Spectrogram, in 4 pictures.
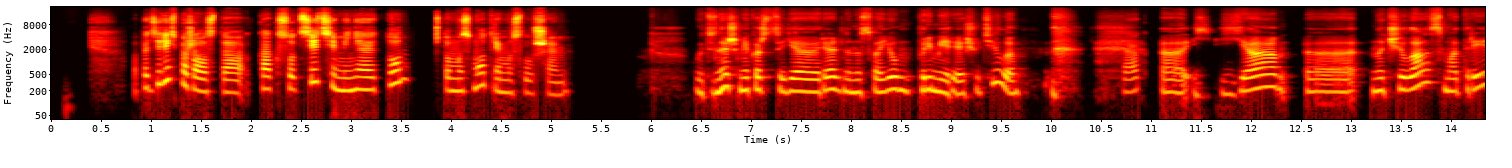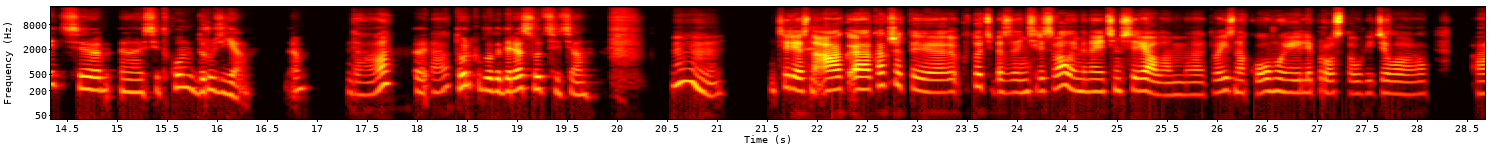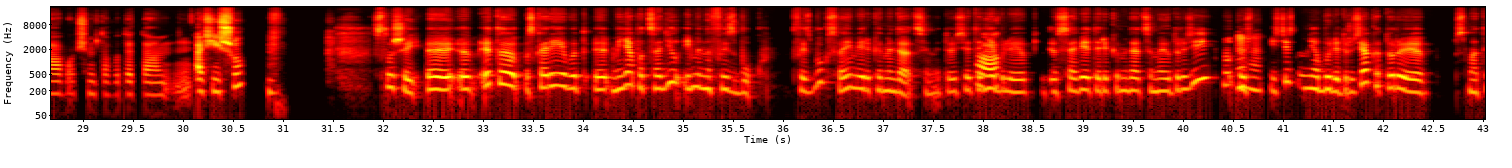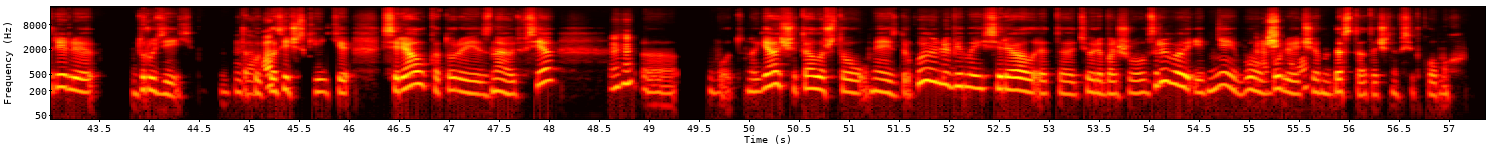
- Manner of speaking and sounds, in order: chuckle; chuckle; chuckle
- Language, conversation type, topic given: Russian, podcast, Как соцсети меняют то, что мы смотрим и слушаем?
